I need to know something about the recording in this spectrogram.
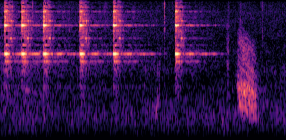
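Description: Short electronic menu beeps tick in quick succession.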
